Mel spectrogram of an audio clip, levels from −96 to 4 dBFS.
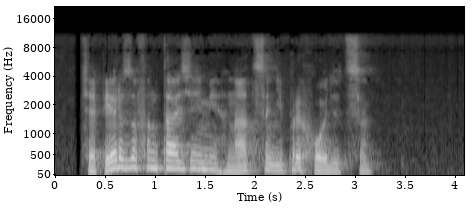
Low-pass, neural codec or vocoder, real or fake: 10.8 kHz; vocoder, 48 kHz, 128 mel bands, Vocos; fake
